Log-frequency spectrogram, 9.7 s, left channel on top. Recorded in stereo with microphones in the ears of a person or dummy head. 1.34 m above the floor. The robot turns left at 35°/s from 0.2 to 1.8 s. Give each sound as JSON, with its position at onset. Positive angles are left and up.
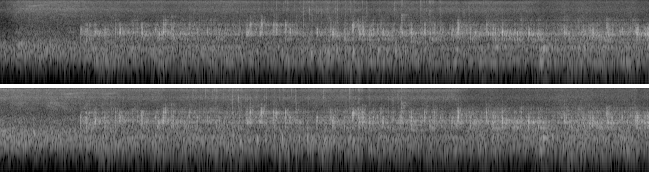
{"t": 1.2, "sound": "boiling", "side_deg": -35, "distance_m": 5.0}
